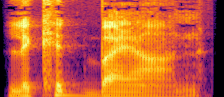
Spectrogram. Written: बयान

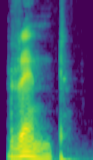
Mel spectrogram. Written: रेंट

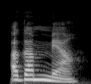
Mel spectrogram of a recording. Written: अगम्या

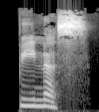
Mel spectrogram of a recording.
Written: पीनस

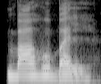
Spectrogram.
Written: बाहु

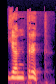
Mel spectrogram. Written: यंत्रित

